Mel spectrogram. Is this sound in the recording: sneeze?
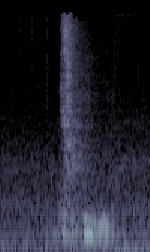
yes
